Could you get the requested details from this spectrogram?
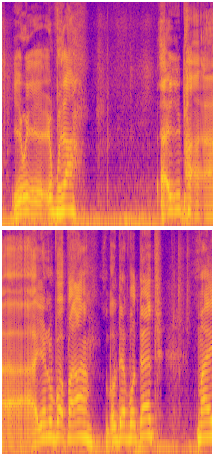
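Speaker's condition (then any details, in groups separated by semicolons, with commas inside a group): Cerebral palsy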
